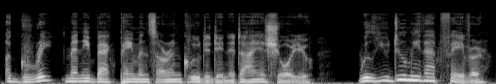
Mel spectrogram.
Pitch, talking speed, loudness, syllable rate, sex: 120 Hz, 220 wpm, -16 LUFS, 5.9 syllables/s, male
